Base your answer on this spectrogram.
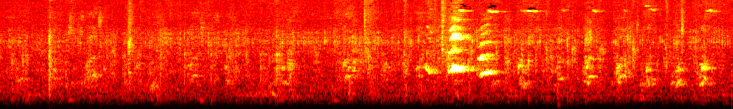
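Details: Three-week-old St. Bernard puppies nursing at a breeding kennel, giving a few brief, high squeaky whimpers in the middle among soft shuffling and suckling noises, with a person speaking French just before.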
